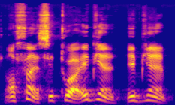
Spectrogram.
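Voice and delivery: crié plus haut et plus fort; cri impatient. A narrator's reading. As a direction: appeler avec impatience depuis la cour. Le duc appelle son homme. (le duc crie vers le balcon, impatient)

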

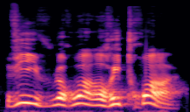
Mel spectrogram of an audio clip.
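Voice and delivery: high, loud, slow acclamation; acclaiming cry. A narrator's reading. Queen mother hails her son as king, crying out. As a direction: hail the new king at full voice. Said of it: "cria alors Catherine".

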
